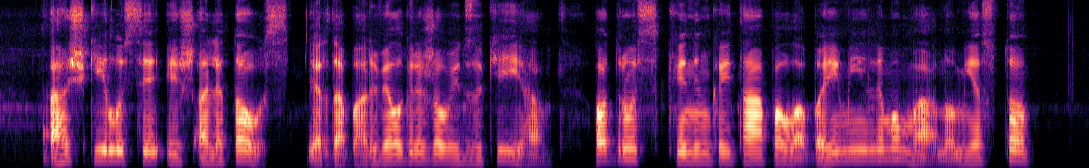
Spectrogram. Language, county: Lithuanian, Panevėžys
